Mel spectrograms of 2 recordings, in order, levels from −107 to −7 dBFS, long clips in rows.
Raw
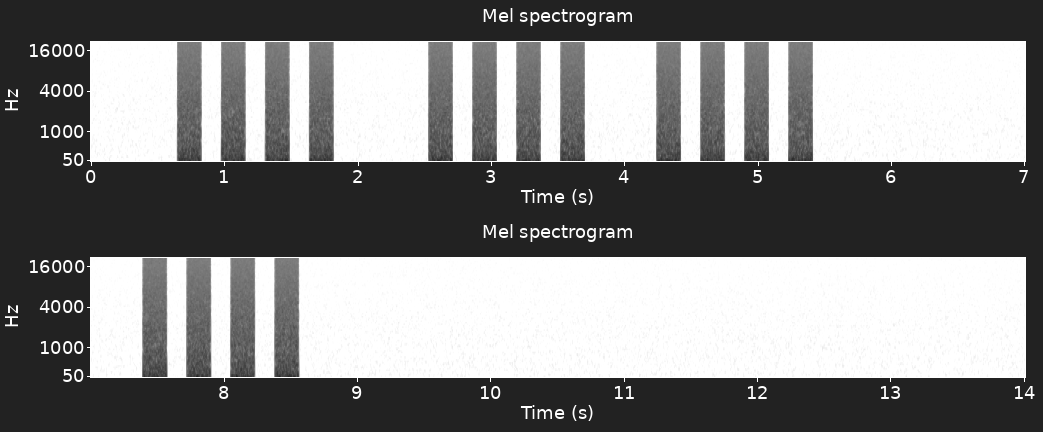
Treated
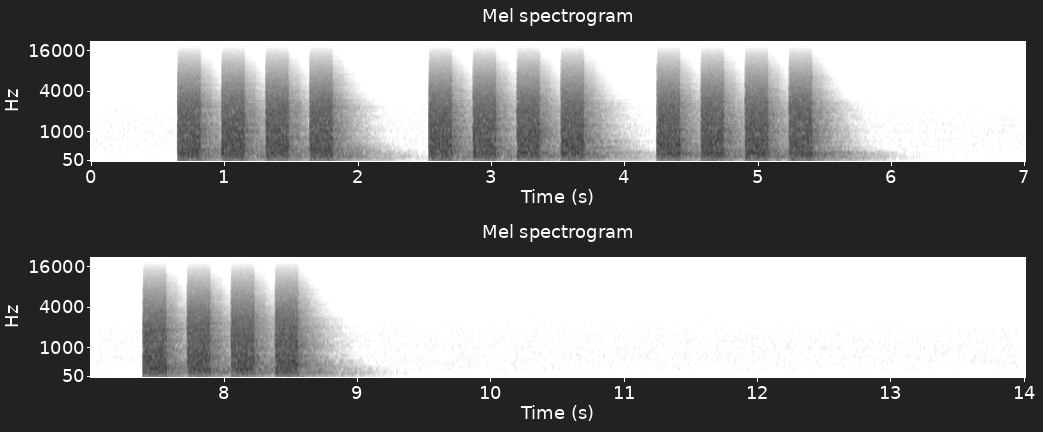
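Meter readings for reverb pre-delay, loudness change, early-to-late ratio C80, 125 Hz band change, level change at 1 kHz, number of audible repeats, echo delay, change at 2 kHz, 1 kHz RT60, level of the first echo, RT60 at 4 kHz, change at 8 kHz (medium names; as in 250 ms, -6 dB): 3 ms, -5.0 dB, 19.0 dB, -13.5 dB, +0.5 dB, 1, 84 ms, -1.5 dB, 0.50 s, -22.5 dB, 0.35 s, -20.0 dB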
